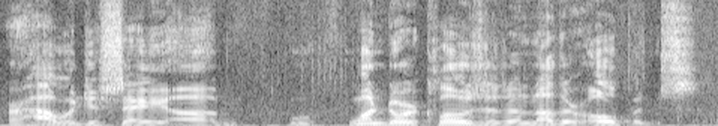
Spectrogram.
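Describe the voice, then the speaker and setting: A man speaks with a St. Louis accent. His pace is fairly slow. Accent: Midwestern American (St. Louis). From US Midwest, South St. Louis, Missouri. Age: 80s+. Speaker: real estate investor. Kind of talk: casual interview chat.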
